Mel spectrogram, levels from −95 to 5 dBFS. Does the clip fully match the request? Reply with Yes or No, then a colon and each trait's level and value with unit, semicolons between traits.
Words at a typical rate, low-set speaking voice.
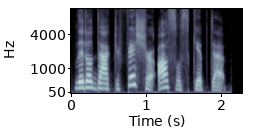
No: average, 160 wpm; high, 210 Hz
